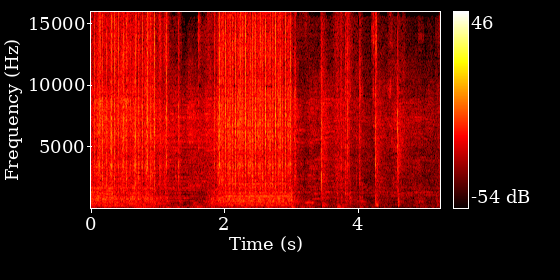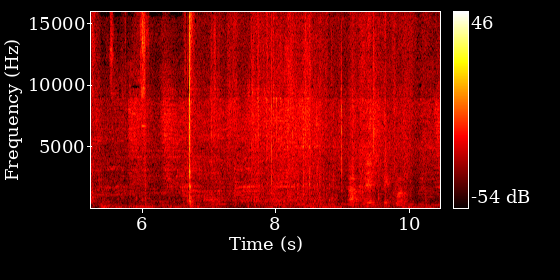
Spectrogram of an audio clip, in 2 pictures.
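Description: A sewing machine stitching a backstitch while sewing a tote bag with French seams, a dense steady whirring run that stops, then scattered clicks and handling noises with a voice talking over it.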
